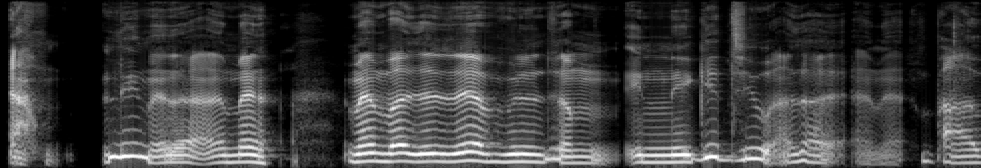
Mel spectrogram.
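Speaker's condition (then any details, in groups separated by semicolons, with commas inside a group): Cerebral palsy; wheelchair user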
